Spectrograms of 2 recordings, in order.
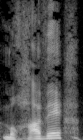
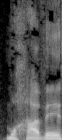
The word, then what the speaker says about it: Mojave: I just wanted to let you know that actually it's pronounced Mojave and not Mojave, but I'm actually just kind of too lazy to go back and edit every single instance of me saying Mojave, so this is what you get.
